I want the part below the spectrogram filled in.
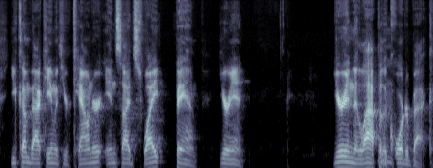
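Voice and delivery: ordinary talk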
